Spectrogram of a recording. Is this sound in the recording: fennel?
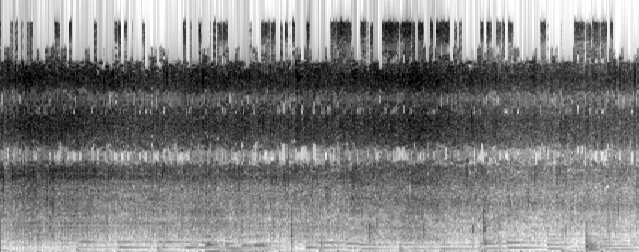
yes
